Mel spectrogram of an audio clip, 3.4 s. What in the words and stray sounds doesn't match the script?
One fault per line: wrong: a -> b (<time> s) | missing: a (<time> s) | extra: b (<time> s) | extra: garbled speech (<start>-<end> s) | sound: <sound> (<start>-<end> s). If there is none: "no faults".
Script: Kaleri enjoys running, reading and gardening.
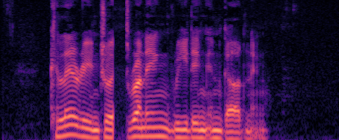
sound: dropout (1.1-1.3 s)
